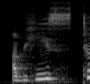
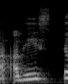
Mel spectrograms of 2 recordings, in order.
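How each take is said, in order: First: अभीष्ट ending in a puffed retroflex ṭh; wrong aspirated ending. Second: अभीष्ट ending in a dry retroflex ṭ; correct unaspirated ending. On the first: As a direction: say अभीष्ट as abheesṭha, with breath on the ṭ. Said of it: "नहीं होता". (अभीष्ट के अंत में महाप्राण ठ) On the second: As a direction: say अभीष्ट as abheesṭa, no puff of breath. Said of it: "होता है टा". (अभीष्ट के अंत में अल्पप्राण ट) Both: Shown as a demonstration.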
